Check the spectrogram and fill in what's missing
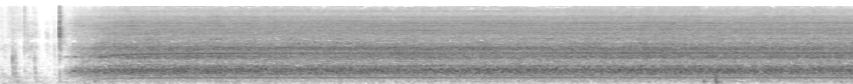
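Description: A hair dryer blows steadily on a chalk-paint craft project after a brief click at switch-on, running loud and unbroken close to the microphone with a faint tap partway through.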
